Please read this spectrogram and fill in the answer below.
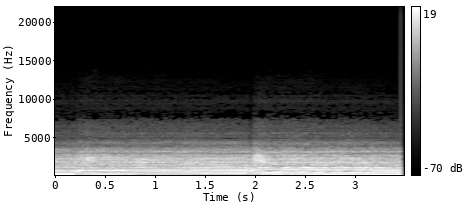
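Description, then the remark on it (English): A loud, dense wash of electric guitar played through a fuzz pedal, with fuzzy, saturated sustained chords and thick harmonics, shifting to a new chord partway through, with no voices. “Yeah, I was gonna say maybe a little bit more of the fuzz.”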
